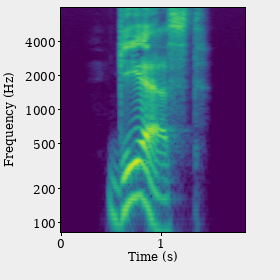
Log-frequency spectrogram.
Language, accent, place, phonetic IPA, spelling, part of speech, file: German, Germany, Berlin, [ɡɛːʁst], gärst, verb, De-gärst.ogg
- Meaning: second-person singular present of gären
